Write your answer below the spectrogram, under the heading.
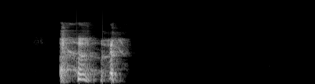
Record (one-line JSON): {"cough_length": "3.2 s", "cough_amplitude": 28656, "cough_signal_mean_std_ratio": 0.28, "survey_phase": "beta (2021-08-13 to 2022-03-07)", "age": "45-64", "gender": "Male", "wearing_mask": "No", "symptom_runny_or_blocked_nose": true, "symptom_sore_throat": true, "symptom_headache": true, "symptom_other": true, "smoker_status": "Never smoked", "respiratory_condition_asthma": false, "respiratory_condition_other": false, "recruitment_source": "Test and Trace", "submission_delay": "1 day", "covid_test_result": "Positive", "covid_test_method": "ePCR"}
